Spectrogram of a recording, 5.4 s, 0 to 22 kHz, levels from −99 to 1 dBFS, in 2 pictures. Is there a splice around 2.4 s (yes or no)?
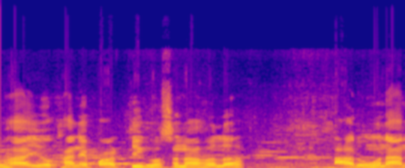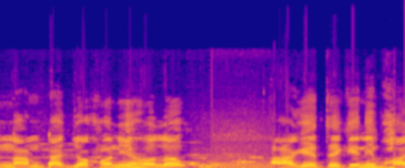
no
